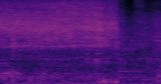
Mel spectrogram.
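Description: Water sprays steadily onto a cast iron Dutch oven being rinsed, a close, even hiss that drops off sharply partway through.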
